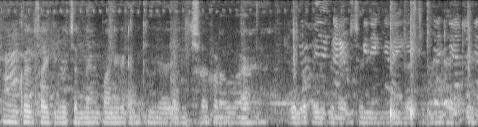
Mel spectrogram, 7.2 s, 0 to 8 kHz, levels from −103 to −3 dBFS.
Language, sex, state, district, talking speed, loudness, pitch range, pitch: Hindi, male, Bihar, West Champaran, 115 wpm, -22 LUFS, 115-125 Hz, 115 Hz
